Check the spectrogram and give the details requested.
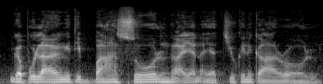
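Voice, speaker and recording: A man's voice: on the low side, steady tone, moderate pace, a little mellow, a little hiss or hum, close to an everyday voice. A man playing a concerned confidant in an Ilocano family drama, earnestly admonishing a straying friend.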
